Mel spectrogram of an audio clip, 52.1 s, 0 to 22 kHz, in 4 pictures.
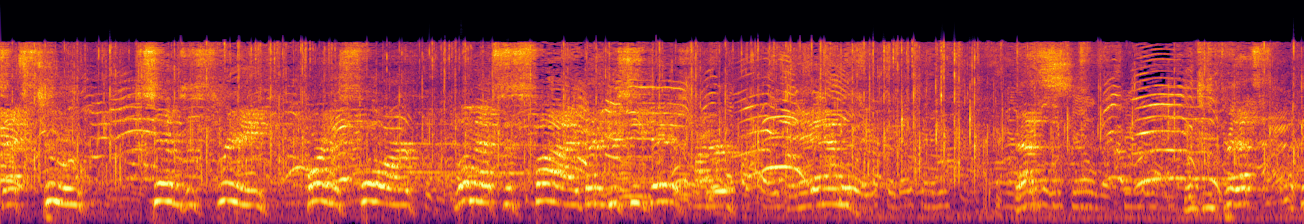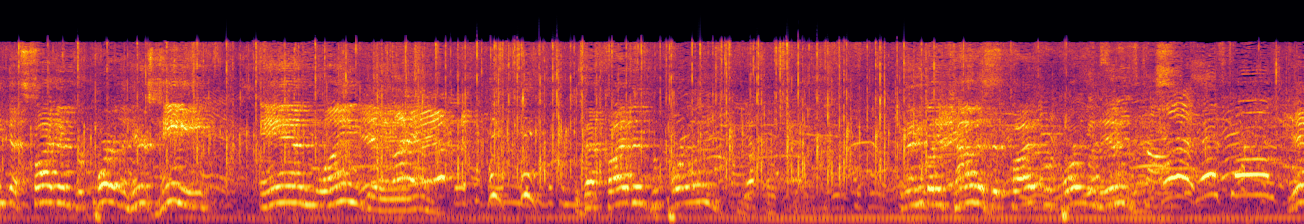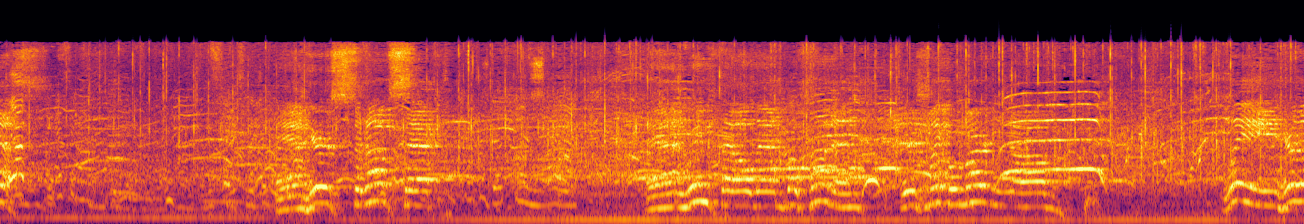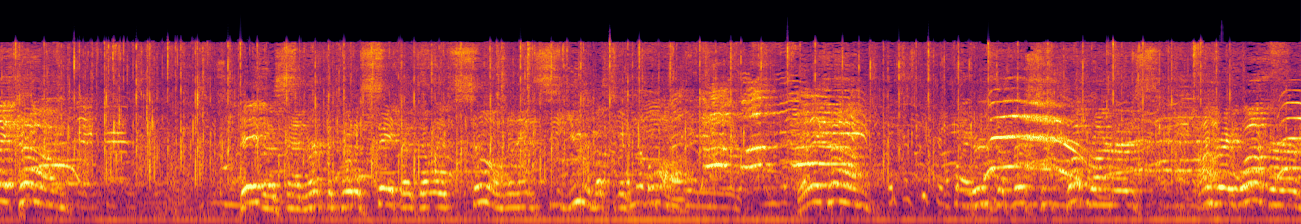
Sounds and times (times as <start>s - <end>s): Run: 0.0s - 52.1s.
